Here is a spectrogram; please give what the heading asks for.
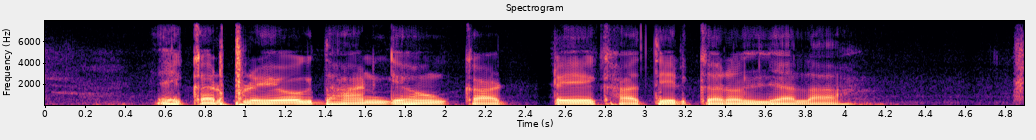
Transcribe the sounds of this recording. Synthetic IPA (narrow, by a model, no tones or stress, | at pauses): ekaɾpɾəjoɡd̪ʱanɡʱeuŋkaʈːekʰat̪iːɾkəɾəld͡ʑala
